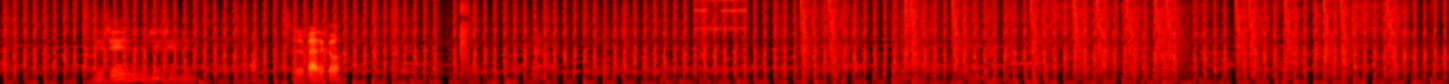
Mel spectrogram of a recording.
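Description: Electronic explosions burst in a retro video game.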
